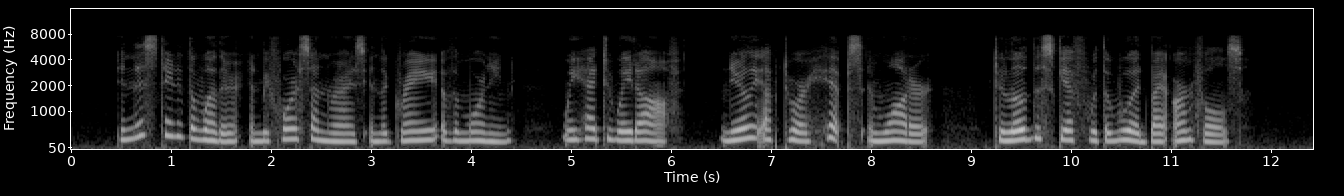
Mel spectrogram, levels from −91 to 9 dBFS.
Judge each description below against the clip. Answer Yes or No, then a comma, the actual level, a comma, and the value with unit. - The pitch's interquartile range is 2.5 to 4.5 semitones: Yes, average, 3.0 semitones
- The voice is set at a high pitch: Yes, high, 235 Hz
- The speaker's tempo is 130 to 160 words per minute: No, average, 175 wpm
